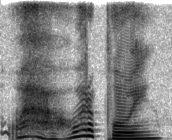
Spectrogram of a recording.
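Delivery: ordinary talk, nothing marked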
